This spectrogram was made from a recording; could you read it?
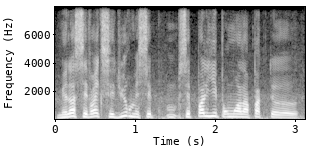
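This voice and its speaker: A man answering a street interview, halting and trailing off softly. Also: sits high. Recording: faint street noise.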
